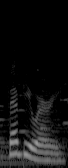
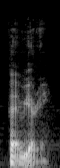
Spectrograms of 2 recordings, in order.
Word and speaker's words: February: But the first R is like a trap. It's like, you should not say this. Why are you written like that in that case? Why? Whatever. February. February.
